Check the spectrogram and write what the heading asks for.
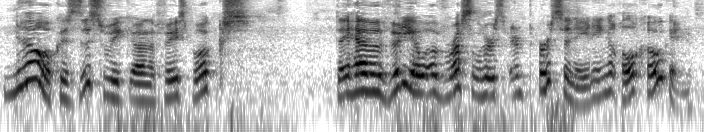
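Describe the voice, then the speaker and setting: A man's voice: sits high, sing-song, unhurried. A man co-hosting a casual podcast chat, wisecracking and reading out jokey questions. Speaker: podcast co-host.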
